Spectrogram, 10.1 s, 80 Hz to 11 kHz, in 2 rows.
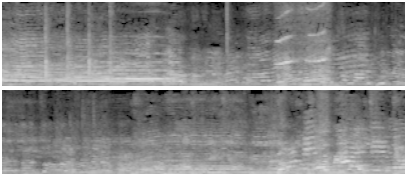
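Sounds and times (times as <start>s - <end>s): people talking and laughing: 0.0s - 10.0s.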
